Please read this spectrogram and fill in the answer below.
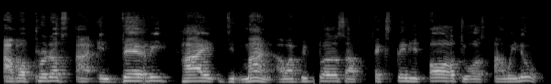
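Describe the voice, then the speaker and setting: Man from Cameroon, earnest, repetitive, halting with fillers, slightly high voice. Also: steady tone, a bit bright. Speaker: round table speaker. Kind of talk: impassioned testimonial speech.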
